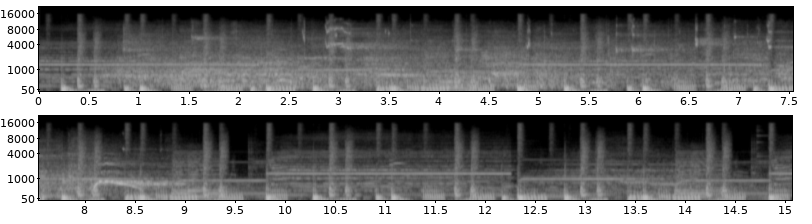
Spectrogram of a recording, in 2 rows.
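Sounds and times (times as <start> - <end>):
background music: 0.0 - 15.0
players' voices: 0.2 - 9.0
basketball bouncing on court: 0.8 - 8.0.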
